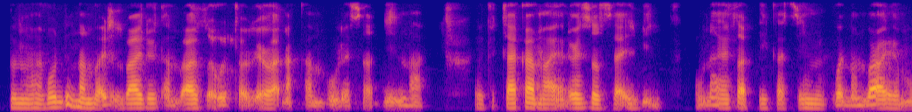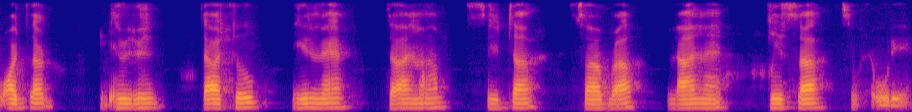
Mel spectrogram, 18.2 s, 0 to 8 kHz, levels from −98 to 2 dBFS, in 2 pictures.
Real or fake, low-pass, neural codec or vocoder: fake; 7.2 kHz; autoencoder, 22.05 kHz, a latent of 192 numbers a frame, VITS, trained on one speaker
